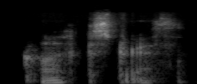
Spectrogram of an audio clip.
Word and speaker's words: Ogstreth: Ogstreth. It's pronounced just like it's spelled. Okay.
